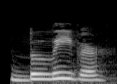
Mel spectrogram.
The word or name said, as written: believer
